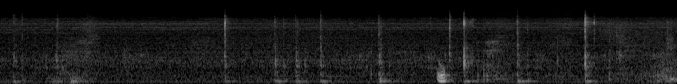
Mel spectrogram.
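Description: Typing on a Lenovo Yoga 510 laptop's keyboard: scattered, irregular key clicks, with a few louder keystrokes in the second half.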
